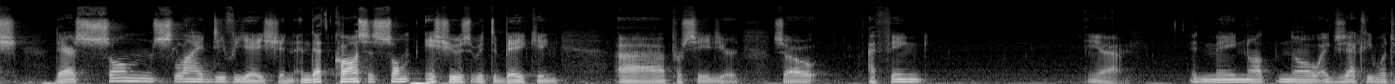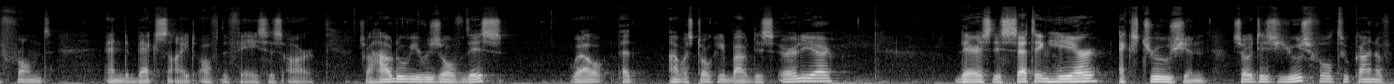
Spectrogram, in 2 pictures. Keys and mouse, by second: 10.8 middle click, 13.4 middle click, 13.9 middle click, 15.2 middle click, 15.8 middle click, 17.3 click, 18.0 click, 19.3 ctrl+click, 21.5 click, 26.9-27.8 drag.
